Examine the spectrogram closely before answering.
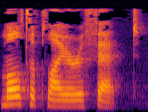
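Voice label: "multiplier effect", English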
